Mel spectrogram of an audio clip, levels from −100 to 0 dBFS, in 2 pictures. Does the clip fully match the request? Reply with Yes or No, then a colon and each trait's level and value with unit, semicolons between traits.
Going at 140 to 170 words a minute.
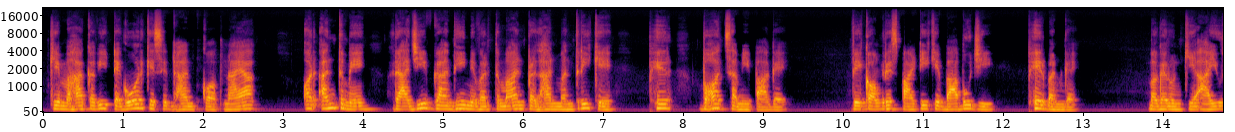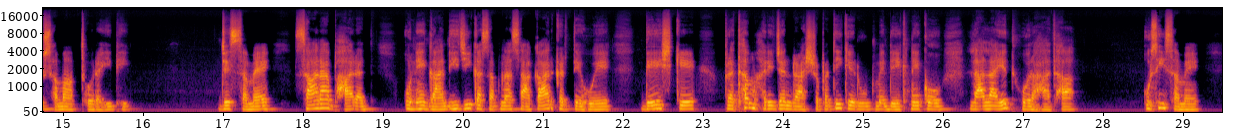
No: average, 130 wpm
